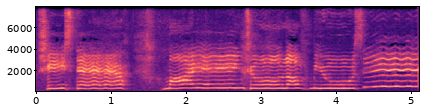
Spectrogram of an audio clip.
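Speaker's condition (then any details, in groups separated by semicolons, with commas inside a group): No condition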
